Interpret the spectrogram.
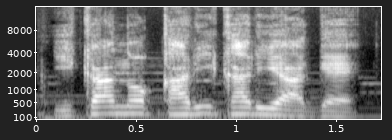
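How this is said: It is pronounced with Japanese sounds. The speaker calls it right. "say these things the right way first"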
